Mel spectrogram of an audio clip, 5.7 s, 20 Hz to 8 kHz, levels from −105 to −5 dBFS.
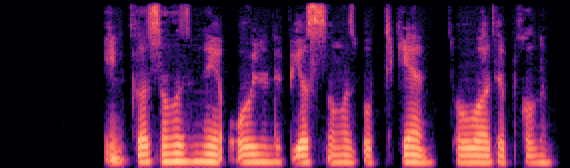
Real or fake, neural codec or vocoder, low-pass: real; none; 7.2 kHz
